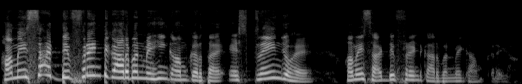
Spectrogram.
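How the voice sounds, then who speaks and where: A man teaching chemistry in a lecture, stressing key terms and repeating them, his voice dropping low whenever he states a definition. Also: big pitch swings, fairly quick, a bit bright, no echo. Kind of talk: classroom lecture.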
